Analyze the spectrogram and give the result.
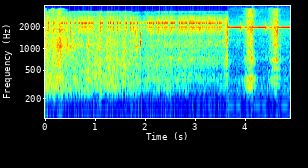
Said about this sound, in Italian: Questo è il suono di un contatore Geiger quando segna radiazioni.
